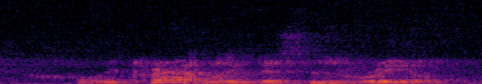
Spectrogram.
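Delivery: high, amazed gasp of disbelief; stunned disbelief. Retold or imitated. Fan reacting to a TV twist, stunned and high. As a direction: voice jumps up in shock. Viewer reacting to shock scene.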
